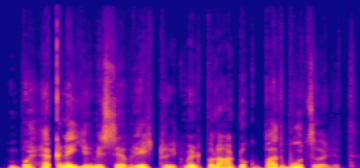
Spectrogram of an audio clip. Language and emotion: Kashmiri, disgusted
